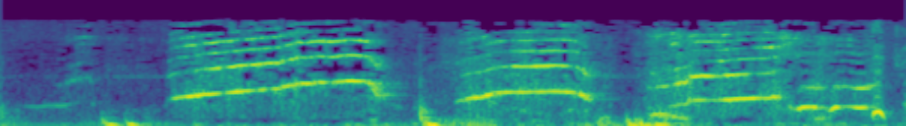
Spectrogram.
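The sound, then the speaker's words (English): Screaming in a run of long, loud, high-pitched cries, each strained and wavering in pitch, separated by brief gaps. “I can't take the screaming anymore. Isn't that horrible?”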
